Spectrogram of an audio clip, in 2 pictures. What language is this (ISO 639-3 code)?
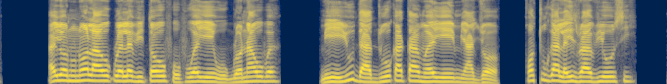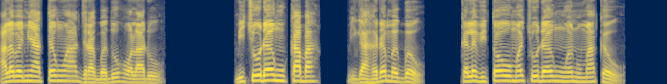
ewe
